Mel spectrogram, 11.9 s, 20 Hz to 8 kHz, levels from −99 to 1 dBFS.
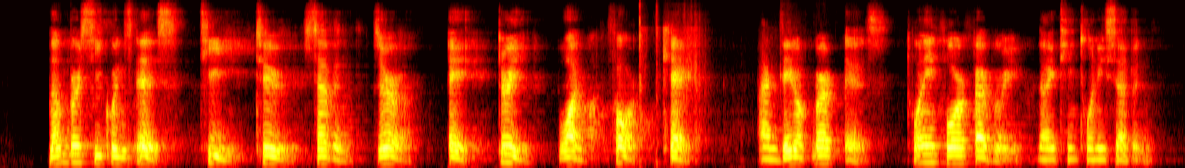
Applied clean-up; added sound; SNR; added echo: neural mask model DeepFilterNet 3.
